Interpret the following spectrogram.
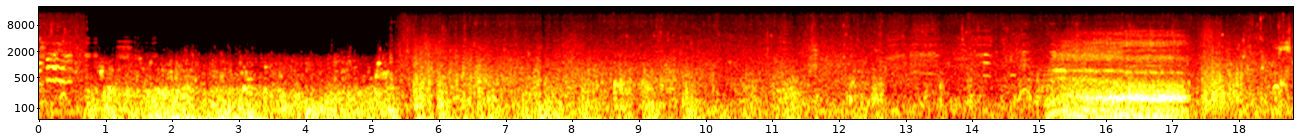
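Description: Film soundtrack of a storm: heavy rain with deep thunder-like rumbling. For the first few seconds the rumble is muffled, as if heard underwater. Near the end a loud, low droning tone swells for about two seconds and cuts off.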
